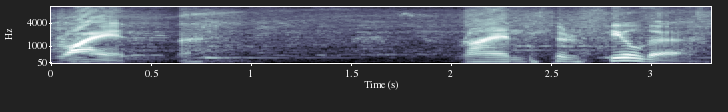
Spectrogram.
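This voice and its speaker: Very slow pace amid noticeable background noise. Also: man. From South Africa, Cape Town. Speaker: RC race commentator. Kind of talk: live commentary; casual chat with viewers. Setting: live stream.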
